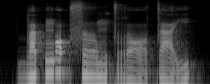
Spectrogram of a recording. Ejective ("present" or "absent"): absent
